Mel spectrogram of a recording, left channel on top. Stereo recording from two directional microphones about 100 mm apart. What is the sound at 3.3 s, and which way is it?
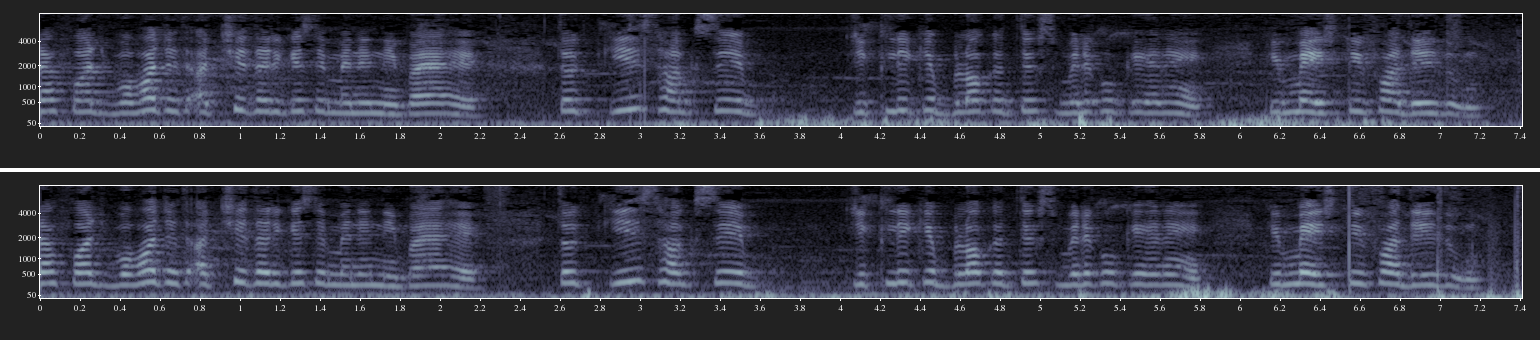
A woman's voice, 20° right (ahead or behind).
